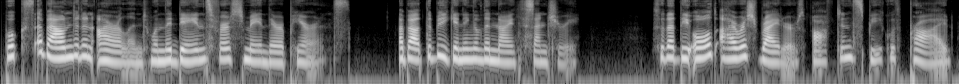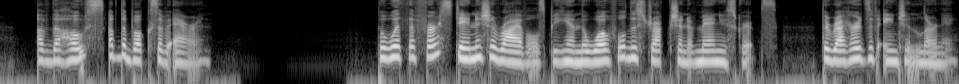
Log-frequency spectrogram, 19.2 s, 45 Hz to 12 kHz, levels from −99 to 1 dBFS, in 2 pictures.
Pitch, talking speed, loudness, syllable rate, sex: 220 Hz, 165 wpm, -20 LUFS, 5.5 syllables/s, female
